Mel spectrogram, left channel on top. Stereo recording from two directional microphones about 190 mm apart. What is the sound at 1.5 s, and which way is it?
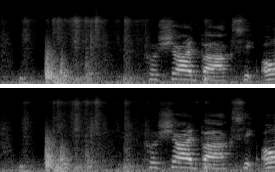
Speech, 25° right (ahead or behind).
